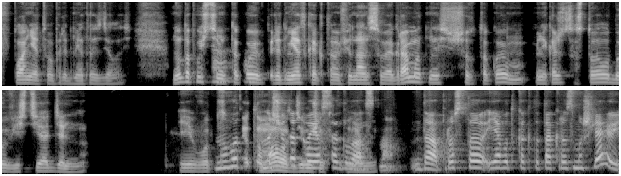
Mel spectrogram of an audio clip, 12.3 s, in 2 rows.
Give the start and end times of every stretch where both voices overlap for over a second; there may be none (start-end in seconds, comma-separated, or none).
8.3-9.9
